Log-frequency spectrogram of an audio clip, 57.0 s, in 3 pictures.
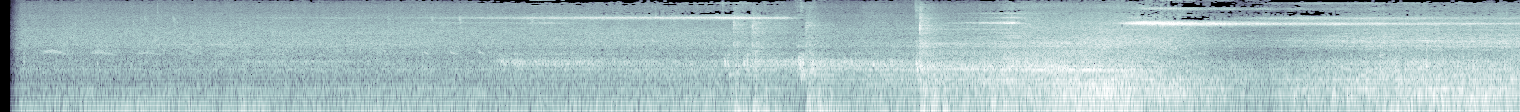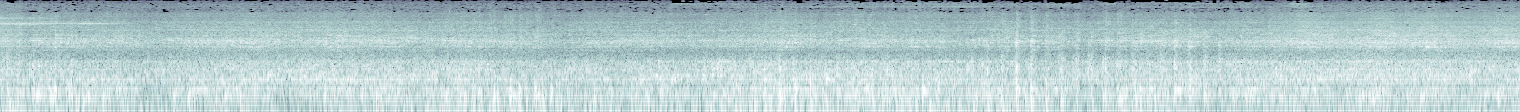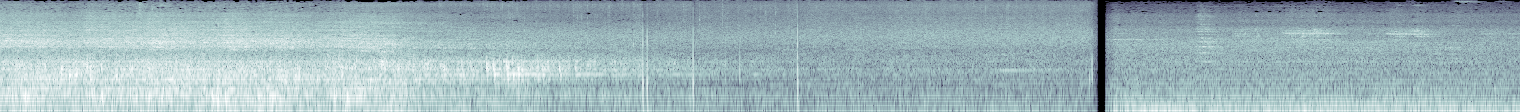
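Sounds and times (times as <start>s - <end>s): train rumbling past: 0.2s - 54.1s
train wheels squealing: 6.0s - 10.5s, 11.5s - 20.8s
train wheels clickety-clack: 9.0s - 14.6s, 16.6s - 46.8s.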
